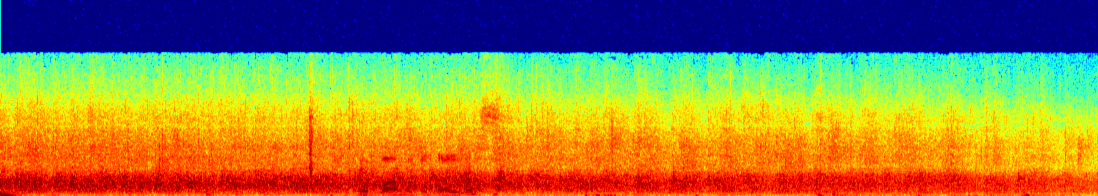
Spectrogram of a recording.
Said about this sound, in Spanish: Lo recibimos con un fuerte aplauso, sí.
